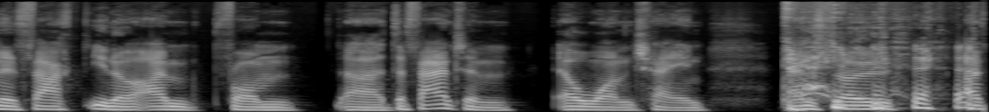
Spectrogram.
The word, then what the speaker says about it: Fantom: So Fantom obviously like is Fantom, but phonetically it's Phantom, right?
